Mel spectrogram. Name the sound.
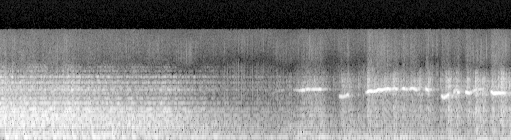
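man whistling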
